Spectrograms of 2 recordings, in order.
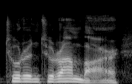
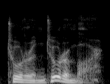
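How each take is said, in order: First: Turambar is stressed on its second syllable. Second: Turambar is stressed on its first syllable. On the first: The speaker calls it right. "the stress is on the penult" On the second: The speaker calls it wrong. "as I have been pronouncing it for most of this time"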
